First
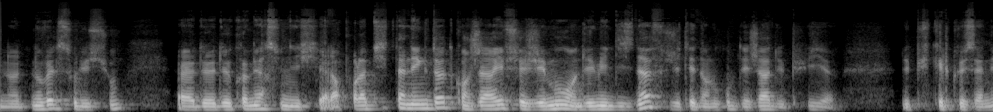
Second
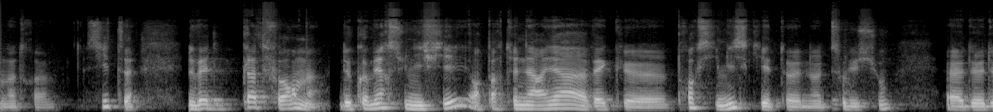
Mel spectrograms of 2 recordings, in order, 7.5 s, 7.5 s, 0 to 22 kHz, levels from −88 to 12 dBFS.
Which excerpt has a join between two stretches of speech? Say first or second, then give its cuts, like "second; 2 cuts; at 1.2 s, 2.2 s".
second; 3 cuts; at 1.4 s, 2.5 s, 6.2 s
